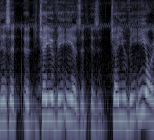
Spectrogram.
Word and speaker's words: JUVE: Is it J-U-V-E or is it Juve? No, it's Juve, if Juve. you pronounce it so German.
